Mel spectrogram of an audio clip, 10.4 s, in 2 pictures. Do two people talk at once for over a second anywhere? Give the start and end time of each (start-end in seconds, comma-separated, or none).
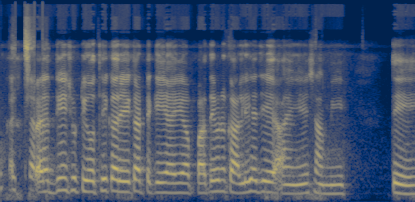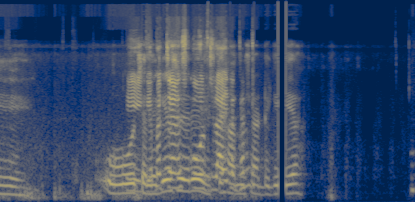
6.7-8.4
